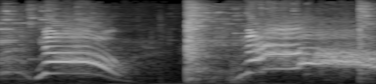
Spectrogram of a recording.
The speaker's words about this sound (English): You broke my Egyptian cat! All right, I broke it. They're more important to you. I'll break them all!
